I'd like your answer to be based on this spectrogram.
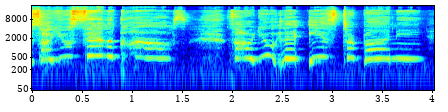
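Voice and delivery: put-on very high, slow disbelieving kid; mock stunned child; shocked realisation. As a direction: stretch out the shock.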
